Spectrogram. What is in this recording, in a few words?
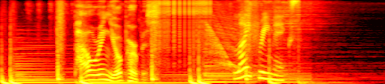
sweeper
